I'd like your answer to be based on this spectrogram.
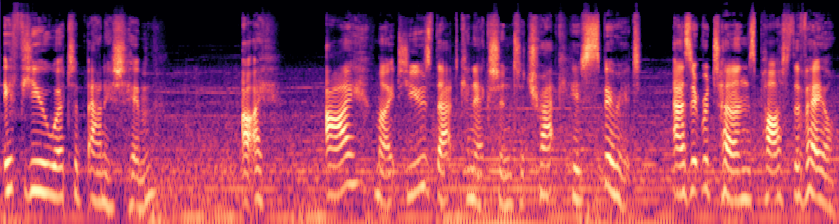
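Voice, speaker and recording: Lady voicing a composed sneaky inquisitor, careful halting speech, music behind, video game scene. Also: medium pitch, lightly acted. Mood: calm, strained. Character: composed, cunning woman inquisitor held as a traitor. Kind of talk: video game cinematic acting.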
